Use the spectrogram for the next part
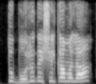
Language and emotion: Marathi, angry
